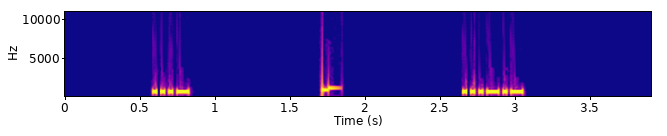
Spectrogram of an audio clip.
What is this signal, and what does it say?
Morse code, heard as a keyed tone, about 48 wpm, 700 Hz. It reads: V <SK>
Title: Single Character (Letter:Number:Punctuation:Prosign) Alt 45wpm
